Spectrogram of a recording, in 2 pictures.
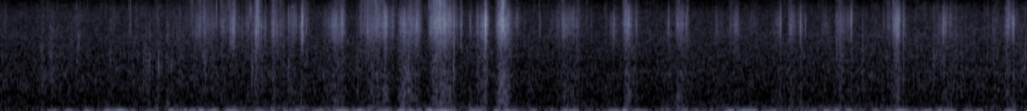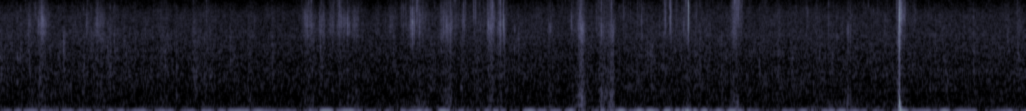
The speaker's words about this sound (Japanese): あれ、雨降ってきましたね。さっきまであんなに快晴だったのに。でも突然降ってきたってことはすぐ止むかもしれませんね。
